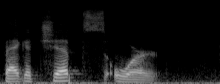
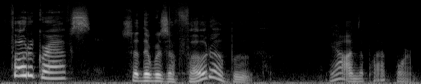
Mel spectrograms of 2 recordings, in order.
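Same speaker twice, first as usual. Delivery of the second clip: usual speaking voice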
